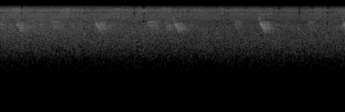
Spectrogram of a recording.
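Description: Outdoor garden ambience: steady background noise with several short, falling bird chirps.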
